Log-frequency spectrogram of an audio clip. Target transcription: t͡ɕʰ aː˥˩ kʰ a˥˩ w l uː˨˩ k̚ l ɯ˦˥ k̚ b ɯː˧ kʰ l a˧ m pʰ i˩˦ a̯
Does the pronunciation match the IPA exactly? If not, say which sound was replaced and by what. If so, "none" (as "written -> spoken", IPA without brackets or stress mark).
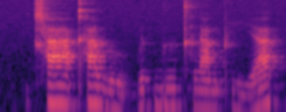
none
